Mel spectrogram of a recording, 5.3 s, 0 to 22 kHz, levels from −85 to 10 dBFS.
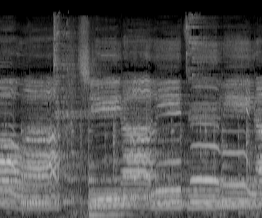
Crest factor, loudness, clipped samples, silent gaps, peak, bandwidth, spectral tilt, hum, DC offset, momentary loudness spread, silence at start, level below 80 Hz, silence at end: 14 dB; -22 LUFS; under 0.1%; none; -8 dBFS; 17 kHz; -2.5 dB/octave; none; under 0.1%; 4 LU; 0 s; -44 dBFS; 0 s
